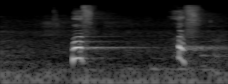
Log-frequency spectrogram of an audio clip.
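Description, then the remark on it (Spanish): A small dog lets out two shrill, high-pitched yelps about a second apart, each trailing into a thin whine, over a low background hum. “Oye, ladraba full y chillón.”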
